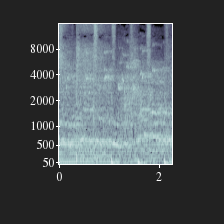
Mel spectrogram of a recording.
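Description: A basketball bouncing on a sports-hall floor as it is dribbled up the court, with three or four thuds about half a second apart, over the general noise of play.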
